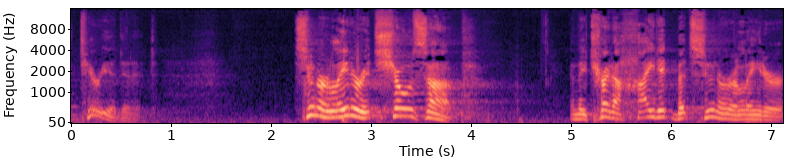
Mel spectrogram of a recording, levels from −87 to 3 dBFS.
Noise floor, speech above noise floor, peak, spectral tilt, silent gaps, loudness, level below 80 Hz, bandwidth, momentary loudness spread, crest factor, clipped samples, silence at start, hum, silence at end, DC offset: -51 dBFS; 36 dB; 0 dBFS; -3.5 dB/octave; none; -14 LUFS; -48 dBFS; 16 kHz; 16 LU; 16 dB; under 0.1%; 0 s; none; 0 s; under 0.1%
